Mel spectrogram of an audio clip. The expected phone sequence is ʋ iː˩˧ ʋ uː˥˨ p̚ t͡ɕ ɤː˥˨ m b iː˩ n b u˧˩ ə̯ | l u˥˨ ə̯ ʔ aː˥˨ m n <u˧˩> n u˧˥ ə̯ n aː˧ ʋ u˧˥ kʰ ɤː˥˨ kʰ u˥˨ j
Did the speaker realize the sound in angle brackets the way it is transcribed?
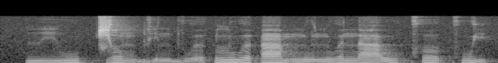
yes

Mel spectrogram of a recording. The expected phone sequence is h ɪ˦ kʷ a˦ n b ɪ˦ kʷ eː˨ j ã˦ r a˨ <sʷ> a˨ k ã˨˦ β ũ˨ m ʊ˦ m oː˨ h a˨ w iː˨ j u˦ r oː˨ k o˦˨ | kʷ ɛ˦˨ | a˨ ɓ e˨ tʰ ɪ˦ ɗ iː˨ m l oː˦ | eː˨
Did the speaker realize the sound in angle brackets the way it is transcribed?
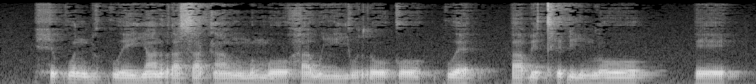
no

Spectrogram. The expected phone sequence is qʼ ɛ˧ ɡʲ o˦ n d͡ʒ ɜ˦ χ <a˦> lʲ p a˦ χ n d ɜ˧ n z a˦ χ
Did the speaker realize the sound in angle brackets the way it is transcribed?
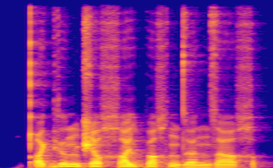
yes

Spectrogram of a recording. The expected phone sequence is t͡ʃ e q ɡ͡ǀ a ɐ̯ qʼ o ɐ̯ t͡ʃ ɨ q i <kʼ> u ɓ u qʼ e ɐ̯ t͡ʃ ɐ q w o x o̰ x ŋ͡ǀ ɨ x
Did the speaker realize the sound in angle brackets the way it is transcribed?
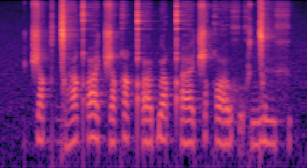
no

